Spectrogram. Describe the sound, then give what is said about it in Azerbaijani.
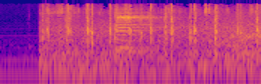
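Horse hooves clip-clop on a city street as a horse-drawn carriage passes in Ganja, with many quick, uneven knocks in a continuous trotting rhythm. No voices are heard. “Amma elə ki, küçədə bacada at fayton göründü, onda hamı tamaşaya durur.”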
